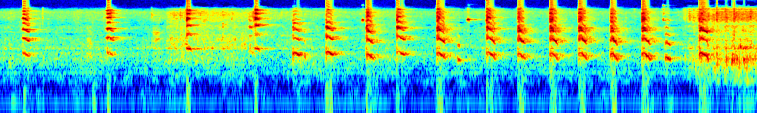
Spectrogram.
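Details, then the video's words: An American coot gives a series of harsh, nasal clucks, about two to three per second, quickening toward the end over a faint background hum. "American Coot Sound"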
